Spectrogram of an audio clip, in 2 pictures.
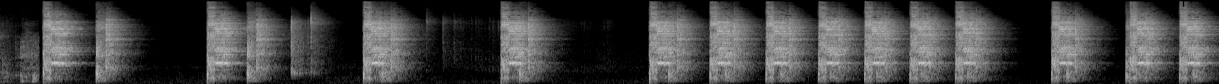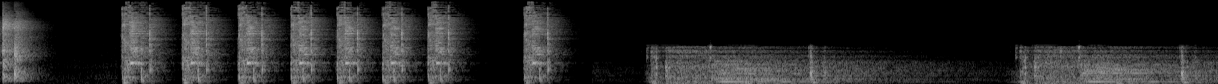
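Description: An FX semi-automatic airgun is test fired in quick strings of sharp, loud cracks, bursts of several shots separated by short pauses, followed near the end by quieter mechanical rattling.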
